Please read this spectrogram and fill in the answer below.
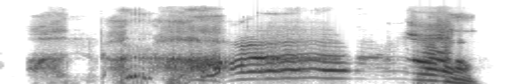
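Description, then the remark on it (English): A human voice imitates a scream as a series of wavering, moaning wails, rising and holding in pitch, then a last cry that slides steeply downward and cuts off into silence. “And the scream fades.”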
